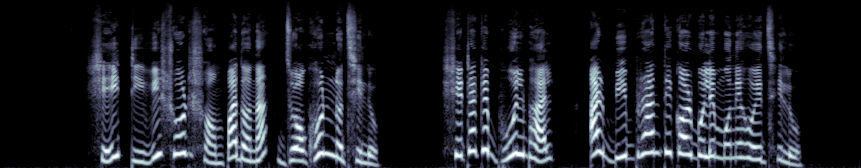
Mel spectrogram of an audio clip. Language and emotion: Bengali, disgusted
